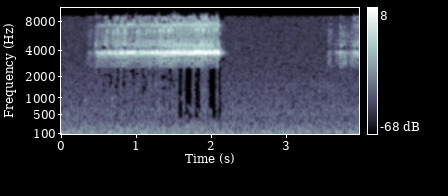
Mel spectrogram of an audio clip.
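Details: Ttungbo cricket, National Institute of Biological Resources recording from 2020, giving a high, dense buzzing trill for about a second and a half, then falling quiet before a fresh burst begins at the end.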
